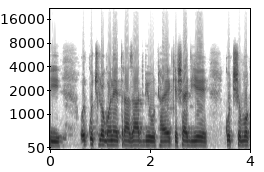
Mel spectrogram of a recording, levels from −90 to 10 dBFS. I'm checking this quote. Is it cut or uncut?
uncut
